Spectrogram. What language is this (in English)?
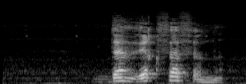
Kabyle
